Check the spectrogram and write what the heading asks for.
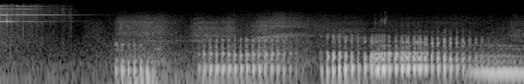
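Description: A huge cat-like beast, the Zouwu, purring in three deep, rapidly pulsing bursts with short breaks between them, the last burst the longest. A high ringing dies away in the first second.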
